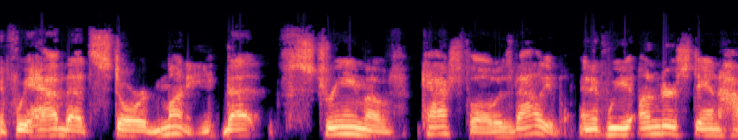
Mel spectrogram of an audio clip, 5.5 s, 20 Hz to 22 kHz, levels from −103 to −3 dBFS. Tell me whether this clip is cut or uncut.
cut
